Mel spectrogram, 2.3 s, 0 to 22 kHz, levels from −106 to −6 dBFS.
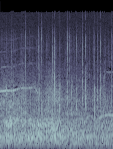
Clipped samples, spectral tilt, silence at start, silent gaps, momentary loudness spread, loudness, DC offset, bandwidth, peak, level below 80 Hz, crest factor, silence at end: under 0.1%; -4.5 dB/octave; 0 s; none; 4 LU; -34 LUFS; under 0.1%; 17 kHz; -14 dBFS; -58 dBFS; 20 dB; 0 s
